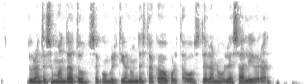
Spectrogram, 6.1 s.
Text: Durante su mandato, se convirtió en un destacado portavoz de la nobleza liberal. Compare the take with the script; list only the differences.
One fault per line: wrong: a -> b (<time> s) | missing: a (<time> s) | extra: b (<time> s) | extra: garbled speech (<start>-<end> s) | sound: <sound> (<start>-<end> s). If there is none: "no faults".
no faults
